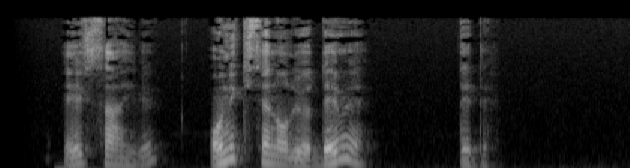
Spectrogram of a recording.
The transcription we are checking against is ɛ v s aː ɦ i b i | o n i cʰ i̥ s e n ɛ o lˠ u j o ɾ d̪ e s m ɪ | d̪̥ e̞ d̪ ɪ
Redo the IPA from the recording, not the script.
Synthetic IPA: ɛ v s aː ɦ i b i | o n i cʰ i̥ s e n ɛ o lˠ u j o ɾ d̪ e m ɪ | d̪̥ e̞ d̪ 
